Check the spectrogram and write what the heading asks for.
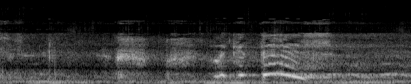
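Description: Sampled film dialogue: a voice making a few short, unworded calls, the clearest rising and falling near the end, muffled, with a steady low hum underneath.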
